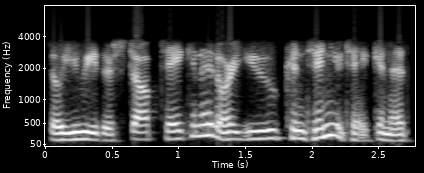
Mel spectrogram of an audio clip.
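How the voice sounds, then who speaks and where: A woman's voice: low voice, lively intonation, quick pace, no echo. Aggrieved woman caller on the phone. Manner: earnest, aggrieved. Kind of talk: phone-in complaint. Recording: phone line.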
